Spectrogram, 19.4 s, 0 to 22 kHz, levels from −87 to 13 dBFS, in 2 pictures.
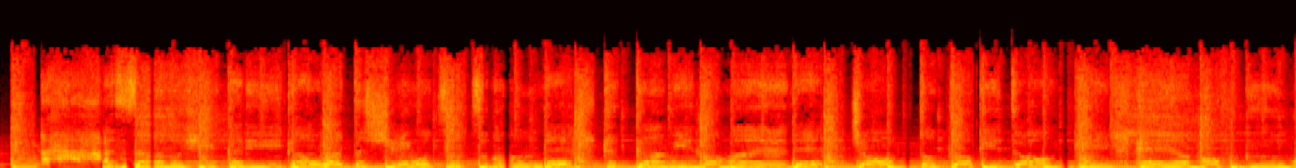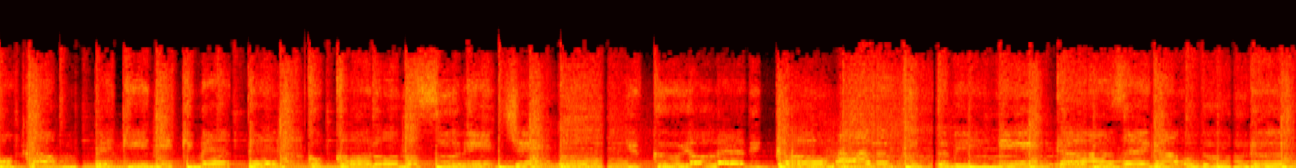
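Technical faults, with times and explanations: Throughout: clock drift between sender and receiver. The sender's clock runs roughly 3% slower than the receiver's, so the jitter buffer keeps draining. The receiver has to stretch material to cover the shortfall and now and then runs briefly short of audio. This shows up as small timing hiccups recurring across the whole clip at uneven intervals.
0.51–3.83 s, 4.98–8.02 s, 12.33–13.12 s and 15.37–18.98 s: scattered short gaps. Packets arrived too late or not at all, one at a time across each stretch. The receiver bridged each hole by extending the preceding sound, so nothing is actually lost. The first two stretches each hold about seven small patches, the longest around 40 ms. The third has about three very brief ones. The last has about ten, the longest around 30 ms. They come across as brief ticks, smears or momentary hiccups.
2.92–18.47 s: repeated timing corrections. 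To keep pace with the slow sender, the receiver repeatedly inserts small stretched pieces, always lengthening and never cutting. Playback runs at about 99% speed, adding roughly 150 ms over the span. Because the insertions are small and unevenly spaced, they are heard, if at all, as a slightly unsteady tempo or the occasional minor hitch.
10.28–10.35 s and 14.23–14.29 s: short stall from a late packet. In each case the jitter buffer ran empty when a packet failed to arrive on time. The receiver held the last sound for 45 ms until the data came in, then resumed from the same point. Nothing is missing, but the sound at each point is held too long, possibly with a slight buzz or dip. The playout delay is 45 ms longer after each stall.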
